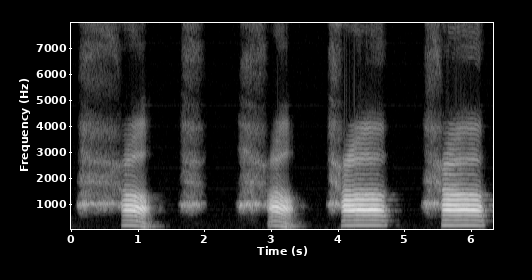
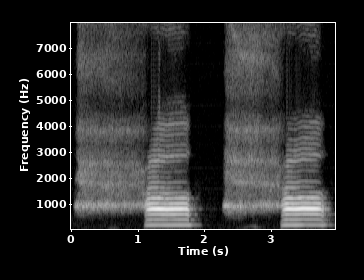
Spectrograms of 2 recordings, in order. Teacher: number 1، بعض لوگ گلا گھونٹ کر اس حرف کو سختی کے ساتھ ادا کرتے ہیں، ہا ہا، جو کہ غلط ہے، اس لیے کہ ہم نے پڑھا اس حرف میں صفت رخوت ہے، صفت رخوت کی وجہ سے اسے نرم ادا کرنا ہے نہ کہ سخت ادا کرنا ہے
